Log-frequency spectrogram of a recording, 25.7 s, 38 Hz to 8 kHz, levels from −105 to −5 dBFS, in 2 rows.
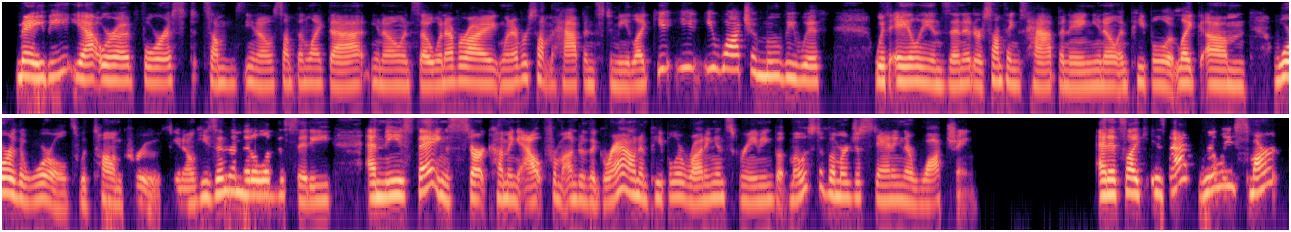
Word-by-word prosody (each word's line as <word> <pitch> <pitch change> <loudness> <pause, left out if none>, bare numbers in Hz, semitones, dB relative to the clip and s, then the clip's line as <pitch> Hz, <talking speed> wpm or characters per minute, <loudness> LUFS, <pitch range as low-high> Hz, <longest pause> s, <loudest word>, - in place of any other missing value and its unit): Maybe, 230 +4 +4
yeah, 210 -2 +4
or 195 -1 +3
a 190 0 +2
forest, 180 0 -4
some 170 -1 -6
s 170 - -19
you 180 -1 -7
know, 155 -1 -4
something 165 0 -9
like 170 -1 -6
that, 155 +1 0
you 175 -2 -10
know, 155 0 -5
and 155 0 -8
so 155 -1 -1
whenever 180 +4 0
I 170 -1 +2
whenever 165 +6 -4
something 200 -6 -6
happens 160 0 -4
to 160 - -14
me, 150 -1 -6
like 155 +2 -2
you 330 +3 -4
you 350 0 -6
you 345 0 -3
watch 320 -1 +3
a 285 - -1
movie 235 -3 +1
with 185 -1 -1 0.5
with 185 -1 +2
aliens 180 -3 +1
in 155 0 -1
it, 170 0 -3
or 160 - -2
something's 180 -3 -4
happening, 150 -1 -3
you 155 - -5
know, 150 -1 -1
and 145 +2 -6
people 160 -4 -3
a - - -1
like, 175 -1 0
um, 155 -2 0 0.3
War 230 +4 +7
of 210 - +2
the 175 - -1
Worlds 150 -8 -2
with 145 -1 -7
Tom 150 -5 -2
Cruise, - - -6
you 140 - -7
know, 140 0 -3
he's 190 +3 -3
in 225 +2 +5
the 245 - +1
middle 210 -3 +5
of 205 -2 0
the 210 - -5
city, 160 -1 -4 0.3
and 180 +2 +5
these 200 +1 +4
things 205 -9 +4
start 175 +2 +3
coming 175 -3 -3
out 150 +2 +1
from 185 - -8
under 165 +1 -3
the 155 -2 -4
ground, 210 +7 +4
and 180 - -4
people 185 +3 -5
are 190 - -1
running 160 +2 0
and 185 0 -5
screaming, 160 -1 -6
but - - -5
most 215 - -3
of 265 - -7
'em 200 -1 +3
are 185 - +1
just 185 0 -7
standing 170 -1 -3
there 155 -2 -2
watching. 140 0 -5 1.2
And 205 +1 +8
it's 210 +2 +5
like, 220 -3 +7
is 220 0 +1
that 375 - +6
really 295 +7 0
smart? 280 - +3
175 Hz, 215 wpm, -23 LUFS, 160-205 Hz, 1.2 s, And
